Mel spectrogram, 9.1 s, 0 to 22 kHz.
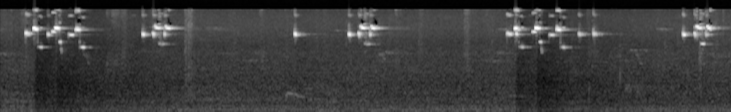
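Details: Young Cuban grassquit about five months old, hatched in 2022, singing a loud clear song in an Australian-whistle style with a particular trill learned from a master bird; short high whistled bursts and trills in clusters every one to two seconds.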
